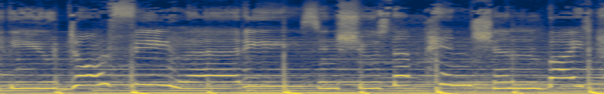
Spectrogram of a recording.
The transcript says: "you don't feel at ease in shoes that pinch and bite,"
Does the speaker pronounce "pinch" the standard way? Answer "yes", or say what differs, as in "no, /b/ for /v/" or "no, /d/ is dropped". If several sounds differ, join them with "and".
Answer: no, /ʃ/ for /tʃ/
